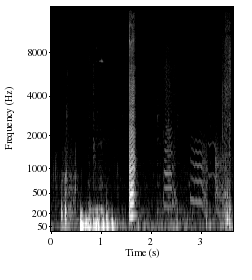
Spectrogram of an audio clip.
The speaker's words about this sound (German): Warte, ich muss kurz furzen.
